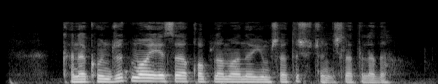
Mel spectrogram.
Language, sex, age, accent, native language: Uzbek, male, 25-34, Toshkent viloyati, Uzbek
